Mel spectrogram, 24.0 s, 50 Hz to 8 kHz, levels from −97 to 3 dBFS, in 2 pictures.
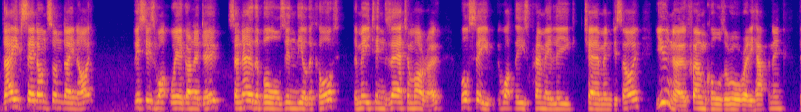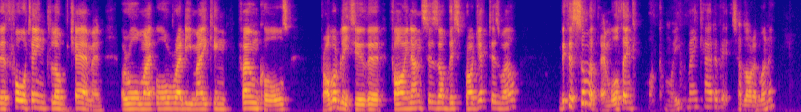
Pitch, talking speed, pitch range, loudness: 155 Hz, 190 wpm, 140-180 Hz, -18 LUFS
